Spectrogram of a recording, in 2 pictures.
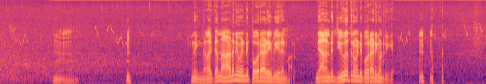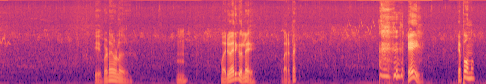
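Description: A man speaks calmly and with feeling, close by.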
